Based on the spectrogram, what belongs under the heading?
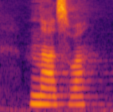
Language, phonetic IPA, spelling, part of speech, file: Belarusian, [ˈnazva], назва, noun, Be-назва.ogg
- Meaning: 1. name, appellation 2. title (of a book)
